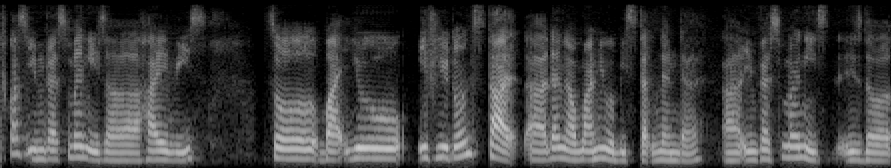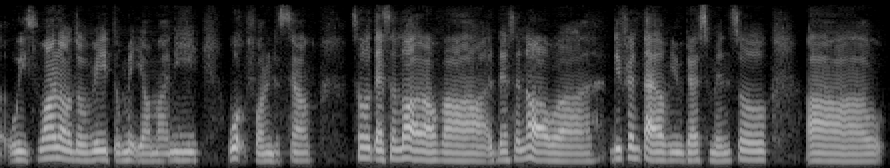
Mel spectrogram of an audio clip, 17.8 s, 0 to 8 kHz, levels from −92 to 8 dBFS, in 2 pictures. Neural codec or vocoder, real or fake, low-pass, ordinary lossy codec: codec, 16 kHz, 1.1 kbps, Voila-Tokenizer; fake; none; none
